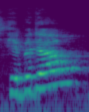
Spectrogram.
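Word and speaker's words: Thibodaux: leg up here because I know a little French so is this Thibodeaux is that correct yes okay unroll that comes with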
